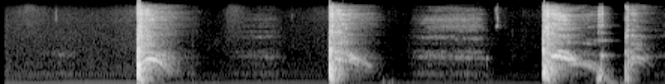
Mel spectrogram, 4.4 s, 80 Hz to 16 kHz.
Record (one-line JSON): {"three_cough_length": "4.4 s", "three_cough_amplitude": 32768, "three_cough_signal_mean_std_ratio": 0.22, "survey_phase": "beta (2021-08-13 to 2022-03-07)", "age": "18-44", "gender": "Female", "wearing_mask": "No", "symptom_cough_any": true, "symptom_new_continuous_cough": true, "symptom_runny_or_blocked_nose": true, "symptom_shortness_of_breath": true, "symptom_sore_throat": true, "symptom_fatigue": true, "symptom_fever_high_temperature": true, "symptom_headache": true, "symptom_other": true, "symptom_onset": "2 days", "smoker_status": "Never smoked", "respiratory_condition_asthma": false, "respiratory_condition_other": false, "recruitment_source": "Test and Trace", "submission_delay": "1 day", "covid_test_result": "Negative", "covid_test_method": "RT-qPCR"}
